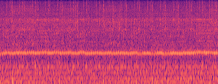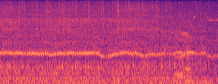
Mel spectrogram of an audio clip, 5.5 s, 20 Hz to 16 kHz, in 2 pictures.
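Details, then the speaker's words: 2007–2014 GMC Yukon 6.2L at idle, purge valve port open, microphone close: thin constant whistle of air drawn in where there should be no vacuum; purge valve stuck open, replaced with new ACDelco valve. "It's definitely got suction, so that valve is bad. It's definitely vacuuming. So there should be no vacuum on it right now."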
